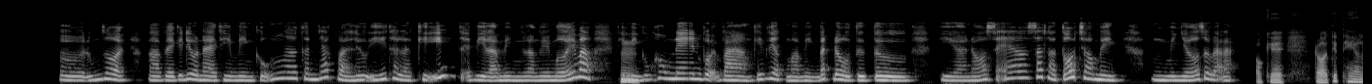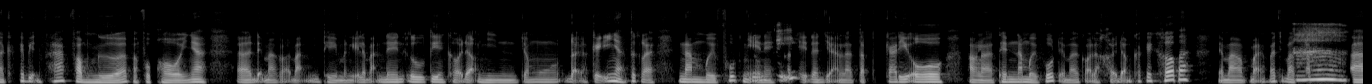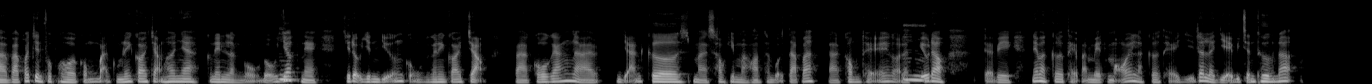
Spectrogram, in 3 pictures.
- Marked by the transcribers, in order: in English: "cardio"
- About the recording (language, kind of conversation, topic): Vietnamese, advice, Bạn lo lắng thế nào về nguy cơ chấn thương khi nâng tạ hoặc tập nặng?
